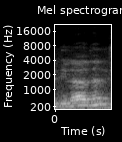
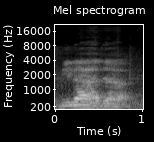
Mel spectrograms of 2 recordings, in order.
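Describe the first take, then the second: First: The word ends with an 'an' sound. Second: The word ends with a long 'a' sound. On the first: The speaker continues without stopping. "if I connect, I want to say biladan kathiratan" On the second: The speaker stops after this word. "If I stop at biladan, I will pronounce it as bilada"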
